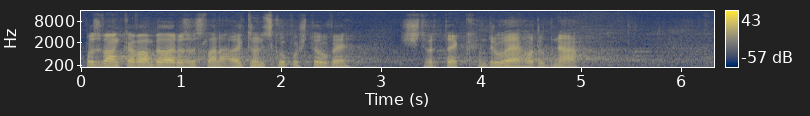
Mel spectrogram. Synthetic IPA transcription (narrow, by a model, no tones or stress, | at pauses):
po̞zvaːŋkavaːmbɪlaɾo̞zɛslanaɛlɛk̚t̪ɾo̞nɪt͡sko̞wpo̞t͡ʃt̪owvɛ | t͡ʃt̪vr̩t̪ɛkd̪ɾuɦɛːɦo̞dubna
